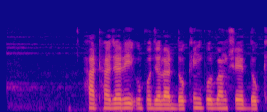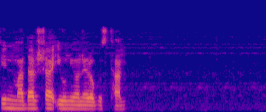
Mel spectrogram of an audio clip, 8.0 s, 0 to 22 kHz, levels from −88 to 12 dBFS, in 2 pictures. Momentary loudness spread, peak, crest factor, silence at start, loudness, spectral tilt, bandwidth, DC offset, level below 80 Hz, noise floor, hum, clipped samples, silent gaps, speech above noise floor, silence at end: 6 LU; -6 dBFS; 22 dB; 1.3 s; -26 LUFS; -5.5 dB/octave; 8.4 kHz; under 0.1%; -64 dBFS; -67 dBFS; none; under 0.1%; none; 42 dB; 2.15 s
